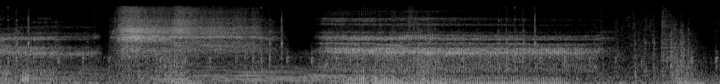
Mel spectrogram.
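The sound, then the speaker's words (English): A voice imitates loud, heavy breathing: a few long, rasping breaths with a hissy, snore-like texture, each drawn out over a couple of seconds with brief pauses between. “I hear some very heavy.”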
